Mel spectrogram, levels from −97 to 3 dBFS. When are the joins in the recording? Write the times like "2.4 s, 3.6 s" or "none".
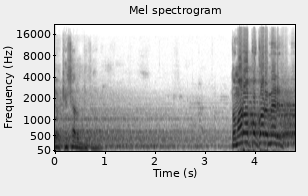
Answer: none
